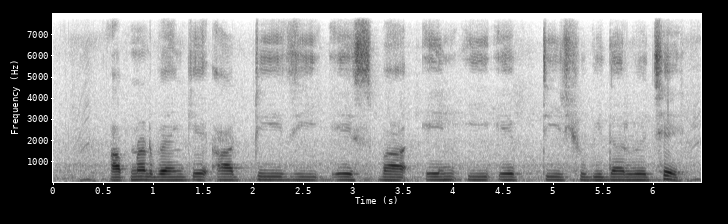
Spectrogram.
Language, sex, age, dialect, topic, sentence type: Bengali, male, 18-24, Northern/Varendri, banking, question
